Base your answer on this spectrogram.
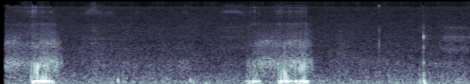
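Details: A cat named Tora snoring while asleep, two rough breathy snores with a low buzzing core, the second longer and doubled, over a quiet indoor hush.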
